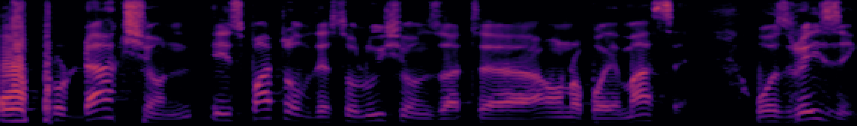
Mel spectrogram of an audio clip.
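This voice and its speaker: This man's pitch swings very widely. He speaks fairly quickly. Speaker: cabinet nominee. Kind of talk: parliamentary vetting hearing. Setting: parliament committee room. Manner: fast.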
